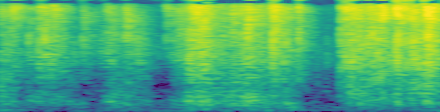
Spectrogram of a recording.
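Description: Faint crinkling and rustling of plastic clip-lock bags of rolled clothes being handled and lifted out of a suitcase.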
